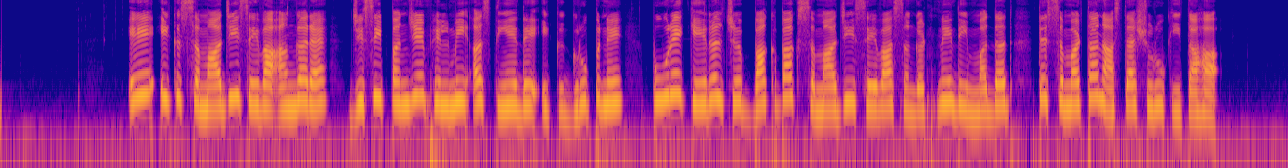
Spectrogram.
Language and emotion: Dogri, neutral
